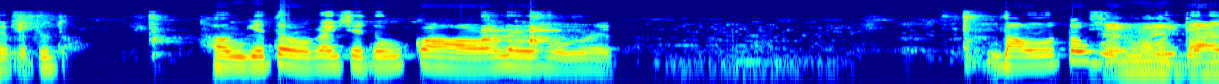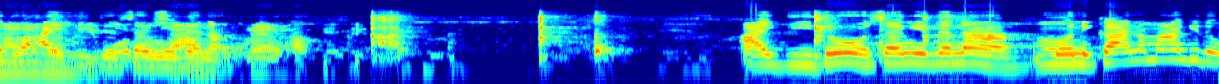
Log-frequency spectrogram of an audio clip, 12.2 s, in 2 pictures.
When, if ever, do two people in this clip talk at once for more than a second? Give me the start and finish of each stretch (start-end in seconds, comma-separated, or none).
5.5-7.2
